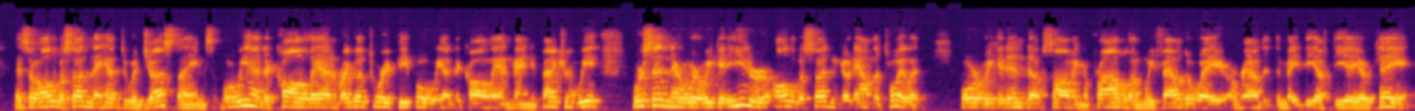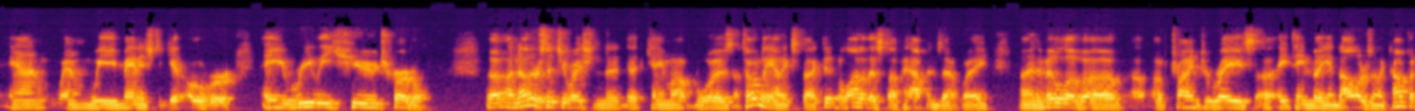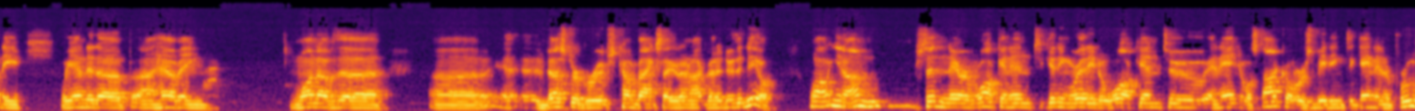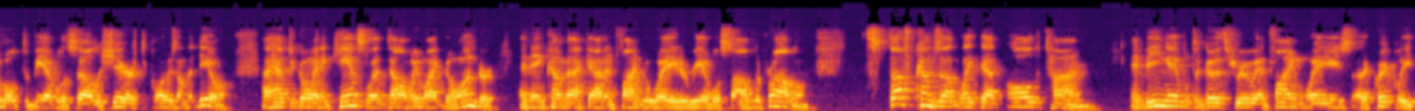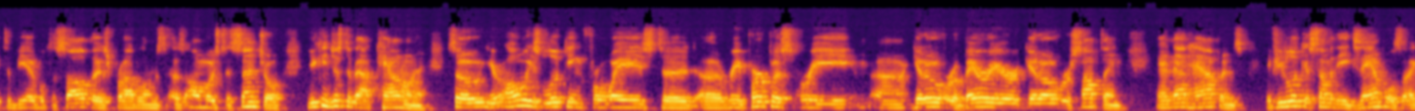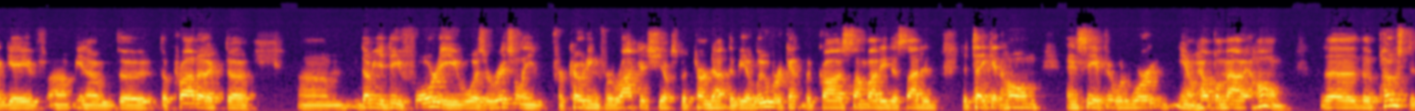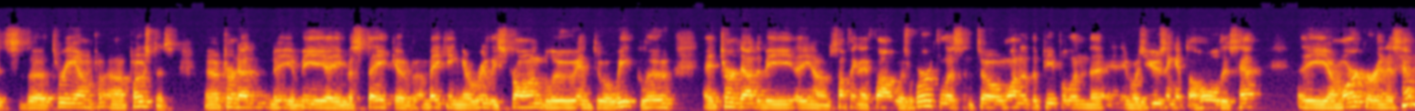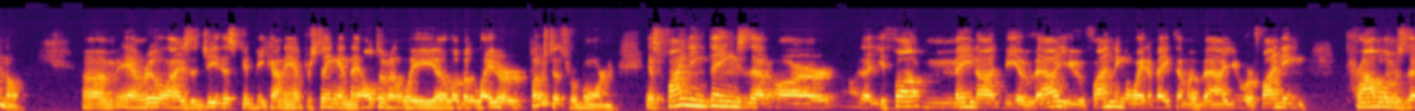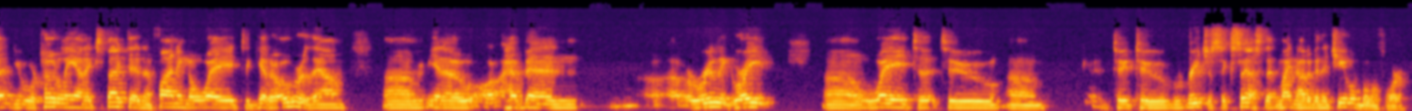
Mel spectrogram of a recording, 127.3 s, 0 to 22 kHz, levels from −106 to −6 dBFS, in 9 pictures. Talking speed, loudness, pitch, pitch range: 210 wpm, -16 LUFS, 135 Hz, 125-155 Hz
